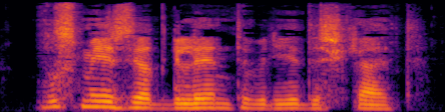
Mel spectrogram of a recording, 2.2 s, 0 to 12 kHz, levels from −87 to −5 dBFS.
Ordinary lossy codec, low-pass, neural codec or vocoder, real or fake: AAC, 32 kbps; 10.8 kHz; none; real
